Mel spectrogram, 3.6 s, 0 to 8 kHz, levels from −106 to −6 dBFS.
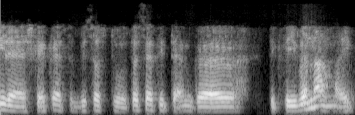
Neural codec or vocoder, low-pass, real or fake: codec, 16 kHz, 0.4 kbps, LongCat-Audio-Codec; 7.2 kHz; fake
